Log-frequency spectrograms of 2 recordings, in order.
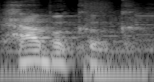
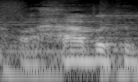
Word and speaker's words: Habakkuk: And just had a quick little word I wanted to share with you out of the book of Habakkuk. Think that's how you pronounce it?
